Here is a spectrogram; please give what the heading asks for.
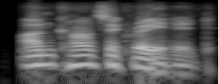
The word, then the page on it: unconsecrated: American English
